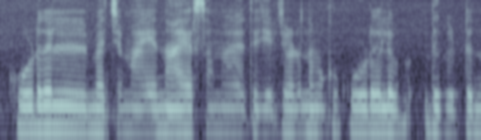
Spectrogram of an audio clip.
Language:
Malayalam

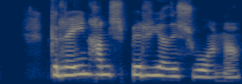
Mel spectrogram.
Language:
Icelandic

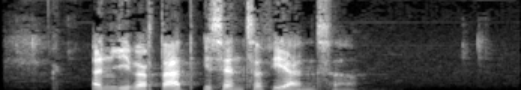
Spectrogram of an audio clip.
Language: Catalan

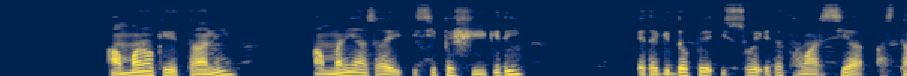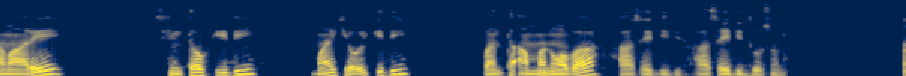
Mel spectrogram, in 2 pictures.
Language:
Wolaytta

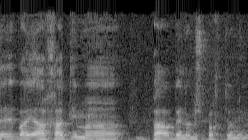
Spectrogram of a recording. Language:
Hebrew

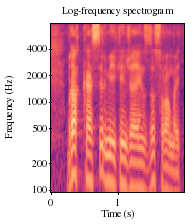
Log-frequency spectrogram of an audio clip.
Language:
Kazakh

